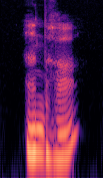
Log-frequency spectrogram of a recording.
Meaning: sheet, duvet
- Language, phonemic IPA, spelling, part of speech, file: French, /dʁa/, drap, noun, Fr-drap.ogg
